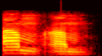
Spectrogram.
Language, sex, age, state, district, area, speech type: Sanskrit, male, 30-45, Karnataka, Vijayapura, urban, conversation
